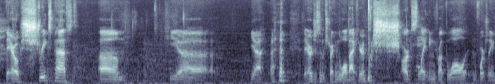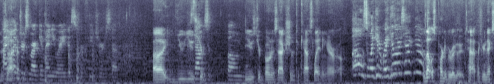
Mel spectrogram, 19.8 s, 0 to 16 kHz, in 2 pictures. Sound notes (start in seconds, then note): 7.7 explosion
